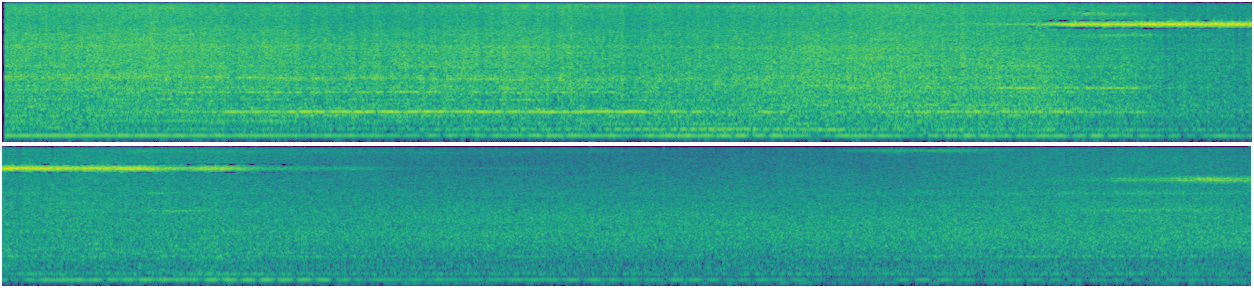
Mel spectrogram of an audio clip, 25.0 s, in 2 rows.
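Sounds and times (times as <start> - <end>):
high wheel squeal: 2.0 - 16.4, 20.9 - 24.9.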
